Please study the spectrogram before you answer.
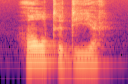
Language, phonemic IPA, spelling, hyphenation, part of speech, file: Dutch, /ˈɦɔl.təˌdiːr/, holtedier, hol‧te‧dier, noun, Nl-holtedier.ogg
- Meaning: a coelenterate, animal of the (dated) phylum Coelenterata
